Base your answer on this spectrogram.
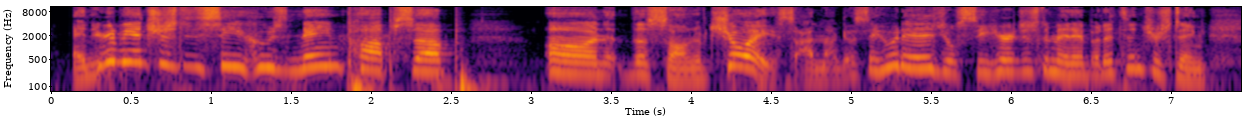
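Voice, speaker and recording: An animated tone at a very fast pace, with very wide pitch swings and big swings in loudness. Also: man, extremely high pitch for a man. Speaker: livestream host. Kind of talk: live stream commentary. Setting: live stream.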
